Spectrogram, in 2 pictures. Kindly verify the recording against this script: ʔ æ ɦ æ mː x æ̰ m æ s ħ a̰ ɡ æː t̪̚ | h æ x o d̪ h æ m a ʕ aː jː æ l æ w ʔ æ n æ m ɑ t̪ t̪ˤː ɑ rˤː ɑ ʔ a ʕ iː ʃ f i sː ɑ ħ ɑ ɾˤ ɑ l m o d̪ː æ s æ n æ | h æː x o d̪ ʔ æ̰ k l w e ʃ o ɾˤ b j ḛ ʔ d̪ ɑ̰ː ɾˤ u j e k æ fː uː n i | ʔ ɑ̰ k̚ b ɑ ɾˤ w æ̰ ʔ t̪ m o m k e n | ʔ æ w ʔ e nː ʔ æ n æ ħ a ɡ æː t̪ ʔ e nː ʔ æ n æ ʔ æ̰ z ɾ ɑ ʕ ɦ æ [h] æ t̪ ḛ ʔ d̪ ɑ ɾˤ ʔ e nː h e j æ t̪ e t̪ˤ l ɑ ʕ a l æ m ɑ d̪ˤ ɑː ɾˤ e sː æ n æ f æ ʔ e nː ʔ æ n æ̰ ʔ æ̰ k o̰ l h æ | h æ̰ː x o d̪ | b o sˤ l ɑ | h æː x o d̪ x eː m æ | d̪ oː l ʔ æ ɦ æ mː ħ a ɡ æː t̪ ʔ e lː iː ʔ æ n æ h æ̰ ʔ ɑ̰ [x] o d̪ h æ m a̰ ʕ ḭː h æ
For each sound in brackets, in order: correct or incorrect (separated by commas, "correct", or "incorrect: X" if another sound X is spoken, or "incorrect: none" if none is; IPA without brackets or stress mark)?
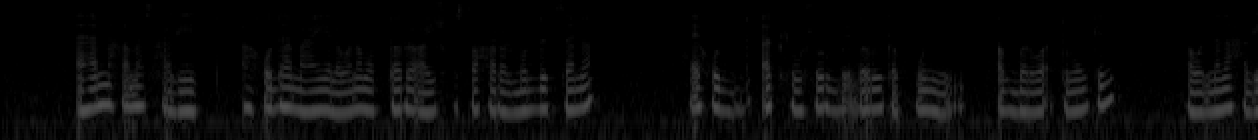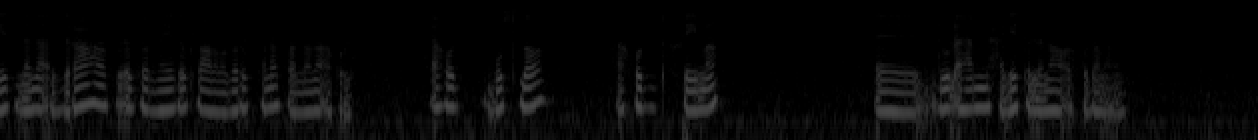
incorrect: f, correct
